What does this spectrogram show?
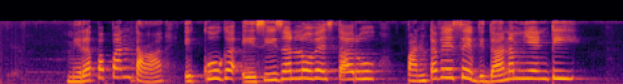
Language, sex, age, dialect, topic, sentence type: Telugu, female, 18-24, Utterandhra, agriculture, question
